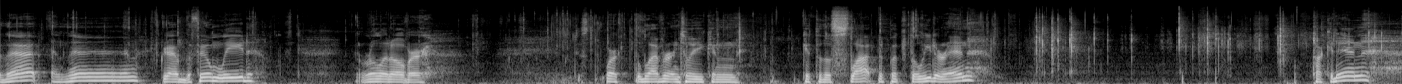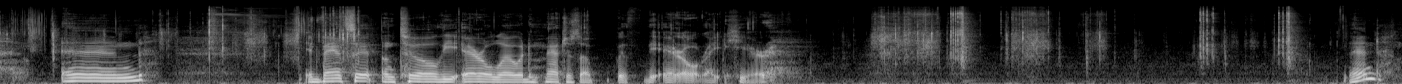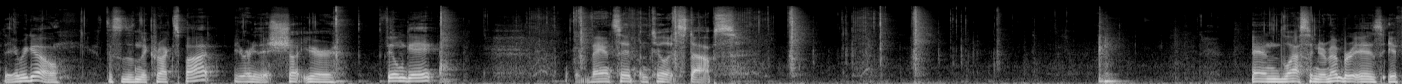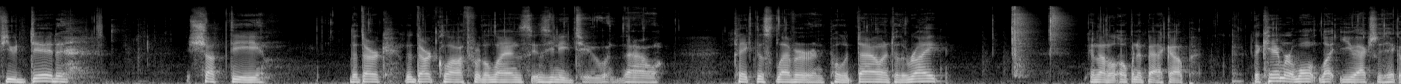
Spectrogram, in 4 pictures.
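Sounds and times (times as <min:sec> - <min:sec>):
paper rustling and crinkling: 0:00.3 - 0:17.8, 0:22.4 - 0:27.2.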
